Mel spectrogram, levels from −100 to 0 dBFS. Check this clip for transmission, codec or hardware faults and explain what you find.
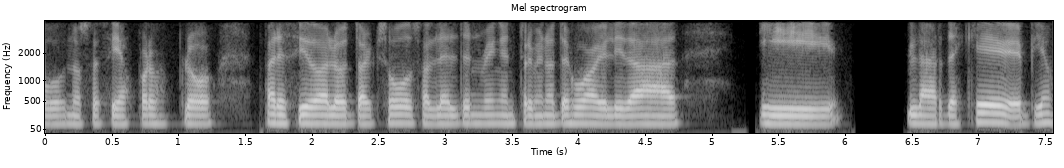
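Two short pauses have their background replaced; the path carries nothing above 4 kHz, consistent with G.711 telephony coding.

Comfort noise in place of the background, 5.15–5.36 s and 6.05–6.47 s: the real background becomes steady, featureless noise about 8 dB quieter, likely from discontinuous transmission with receiver-generated fill.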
